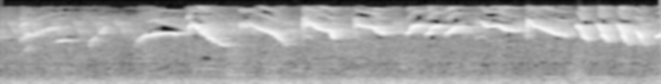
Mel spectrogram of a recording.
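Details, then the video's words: Singing white-eye (pleci), recorded as a master track to get untrained birds singing quickly: sharp, high down-slurred whistles strung into a quickening chatter of rapid twittering notes. "pleci gacor dor || cocok untuk masteran pleci agar cepat buka paruh"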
